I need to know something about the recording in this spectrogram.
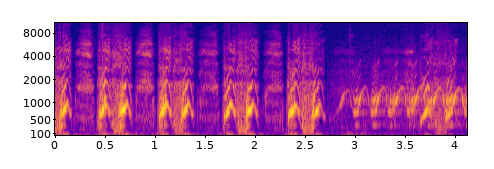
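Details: Zebra whinny from a natural setting: six hoarse, two-part barking yelps spaced about half a second apart, then a quicker run of higher, tighter pulses.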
